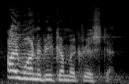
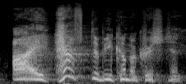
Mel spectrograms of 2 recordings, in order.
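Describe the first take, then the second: First: Said in the usual way. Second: "have" stretched out and leaned on; stress on have. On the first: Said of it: "I do not want to say". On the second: Shown as a demonstration. Convert states the need after reading Bible, stress on have. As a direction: hit "have" hard, as a necessity.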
